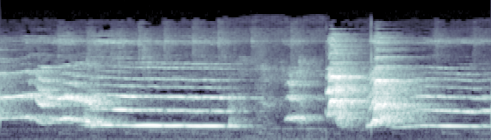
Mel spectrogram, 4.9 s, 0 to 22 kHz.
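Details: Lady, a Siberian Husky puppy of 10 months left home alone, gives a wavering howl that breaks off, then two more short, rough howls follow in quick succession.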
